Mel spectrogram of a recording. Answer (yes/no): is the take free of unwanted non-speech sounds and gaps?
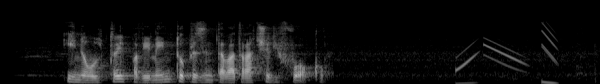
no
